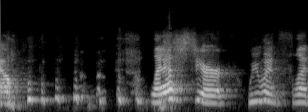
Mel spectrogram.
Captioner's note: laughs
